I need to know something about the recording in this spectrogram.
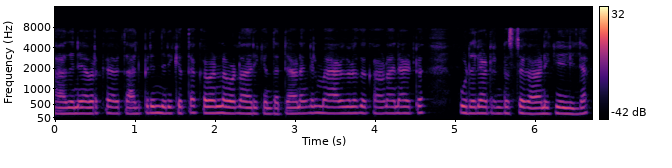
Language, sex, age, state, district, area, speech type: Malayalam, female, 60+, Kerala, Kollam, rural, spontaneous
